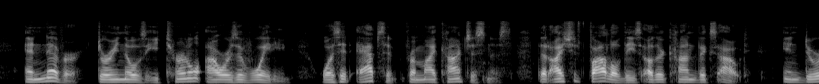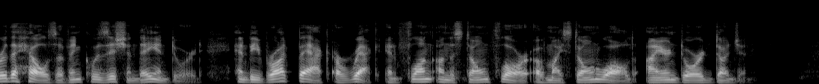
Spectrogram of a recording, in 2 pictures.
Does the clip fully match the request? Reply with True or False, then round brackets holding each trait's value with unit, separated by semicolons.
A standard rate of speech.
True (175 wpm)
